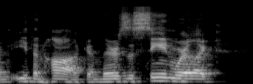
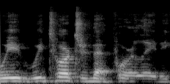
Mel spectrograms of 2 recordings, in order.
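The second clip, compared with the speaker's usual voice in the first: fake rough, gravelly voice. Retelling lines delivered on a film set: gravelly Michael Madsen voice. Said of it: "best Michael Madsen impersonation".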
